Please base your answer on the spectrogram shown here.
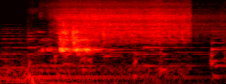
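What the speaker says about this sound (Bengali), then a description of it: "এরপর আমি কড়ার মধ্যে কাজু বাদাম দিয়ে ভালো করে নাড়তে থাকবো" Cashew nuts frying in ghee in a nonstick wok give a steady, bright sizzle that swells in after a quiet start, holds for well over a second, then cuts off abruptly near the end.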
